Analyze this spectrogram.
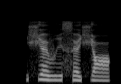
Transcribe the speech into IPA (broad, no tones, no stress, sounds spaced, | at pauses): ç ɛ v i s ɛ ç ɑ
